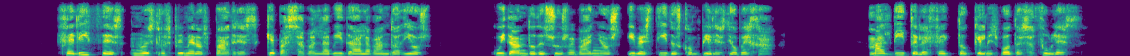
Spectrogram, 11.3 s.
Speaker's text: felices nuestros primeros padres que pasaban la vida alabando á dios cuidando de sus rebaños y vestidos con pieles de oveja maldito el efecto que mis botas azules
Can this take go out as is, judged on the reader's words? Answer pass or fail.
pass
